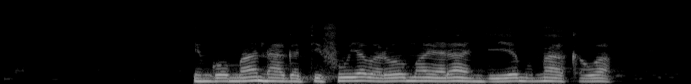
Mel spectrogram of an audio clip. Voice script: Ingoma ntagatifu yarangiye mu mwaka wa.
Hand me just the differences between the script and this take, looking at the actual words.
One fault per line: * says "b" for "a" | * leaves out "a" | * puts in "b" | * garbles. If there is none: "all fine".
* puts in "y'Abaroma"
